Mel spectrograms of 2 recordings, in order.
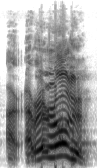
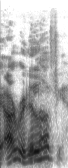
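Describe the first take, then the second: First: Halting husband forcing out "I really love you"; hesitant first try. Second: Easy, sincere "I really love you" with a slight lift; husband finally meaning "I really love you"; straight-faced sincere. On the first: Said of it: "at the first, you gotta say it like". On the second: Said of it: "look at him straight face and say". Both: Retold or imitated.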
